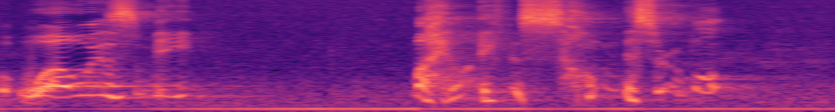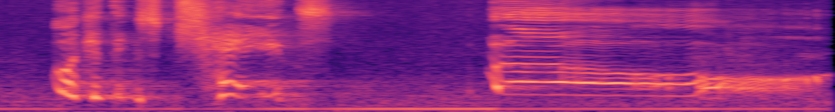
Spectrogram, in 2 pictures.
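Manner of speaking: high, whiny, mock-miserable wail; mock self-pity. Paul pictured moaning in prison, hammed-up self-pity. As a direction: whimper like a sorry prisoner.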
